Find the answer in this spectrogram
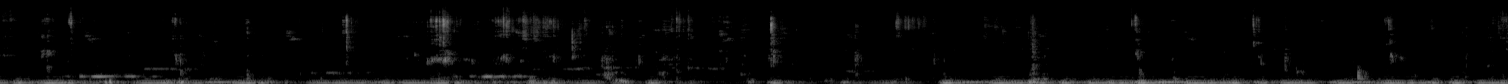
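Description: Close-miked chewing of crispy fried chicken skin: irregular crunches and crackles with wet mouth sounds.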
